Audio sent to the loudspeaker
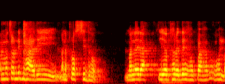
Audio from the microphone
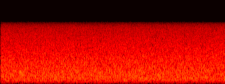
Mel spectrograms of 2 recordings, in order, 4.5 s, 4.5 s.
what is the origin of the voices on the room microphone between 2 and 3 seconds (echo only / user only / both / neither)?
neither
